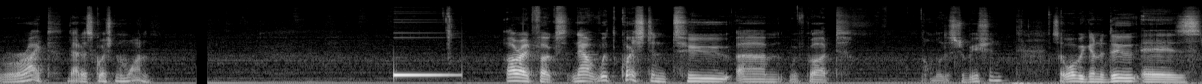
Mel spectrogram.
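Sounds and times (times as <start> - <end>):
electronic beep: 4.0 - 4.6.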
